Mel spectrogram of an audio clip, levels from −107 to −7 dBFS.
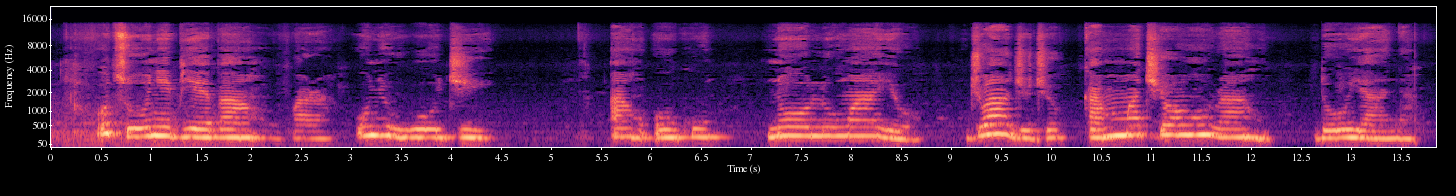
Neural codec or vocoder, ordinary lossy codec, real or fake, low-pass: vocoder, 44.1 kHz, 128 mel bands every 256 samples, BigVGAN v2; AAC, 48 kbps; fake; 14.4 kHz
